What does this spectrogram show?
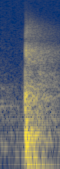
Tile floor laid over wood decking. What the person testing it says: This floor has been built up and you should be able to hear it. It's hollow.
